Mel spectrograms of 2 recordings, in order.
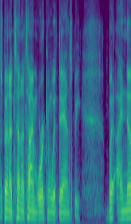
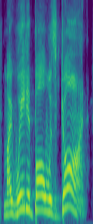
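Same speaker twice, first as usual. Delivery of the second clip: pitched up and loud, slow and dismayed; hammed-up dismay, much higher and louder; mock panic; 9 semitones higher, 9 dB louder, much slower than usual. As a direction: act out the shock of the missing ball. Panicked player retelling lost ball.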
